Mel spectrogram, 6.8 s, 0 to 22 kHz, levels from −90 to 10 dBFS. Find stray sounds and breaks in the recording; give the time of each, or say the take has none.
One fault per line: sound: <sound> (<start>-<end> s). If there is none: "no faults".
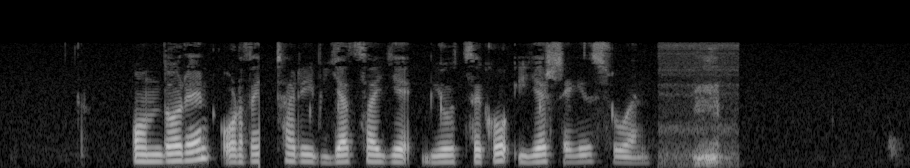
sound: dropout (1.9-2.1 s)
sound: throat clearing (5.2-5.5 s)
